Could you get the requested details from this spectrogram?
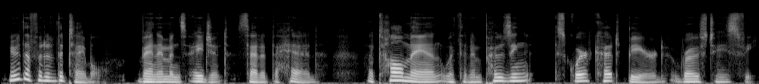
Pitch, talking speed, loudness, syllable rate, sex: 130 Hz, 190 wpm, -18 LUFS, 5.1 syllables/s, male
